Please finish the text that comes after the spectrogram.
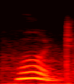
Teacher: D is voiced alveolar stop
